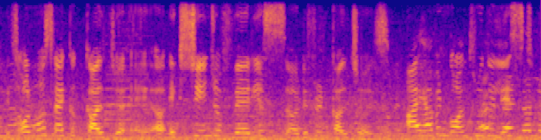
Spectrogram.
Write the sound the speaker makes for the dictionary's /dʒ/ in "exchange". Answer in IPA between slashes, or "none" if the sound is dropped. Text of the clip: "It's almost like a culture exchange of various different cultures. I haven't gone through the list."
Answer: /dʒ/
